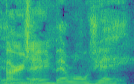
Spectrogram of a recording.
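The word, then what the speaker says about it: Beringer: Baranger.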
